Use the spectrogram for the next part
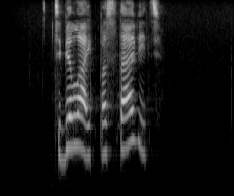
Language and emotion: Russian, positive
